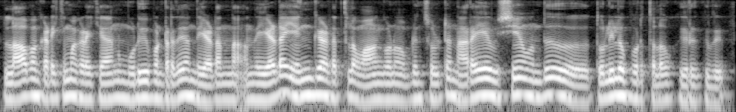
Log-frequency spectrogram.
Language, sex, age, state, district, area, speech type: Tamil, male, 18-30, Tamil Nadu, Tiruppur, rural, spontaneous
